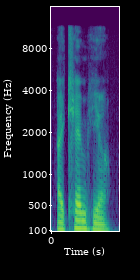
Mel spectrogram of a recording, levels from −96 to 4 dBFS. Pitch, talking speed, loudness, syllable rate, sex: 110 Hz, 175 wpm, -15 LUFS, 5.3 syllables/s, male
